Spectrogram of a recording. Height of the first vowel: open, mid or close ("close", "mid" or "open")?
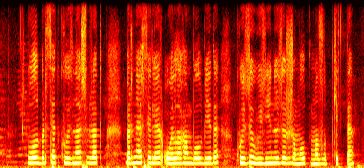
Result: mid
